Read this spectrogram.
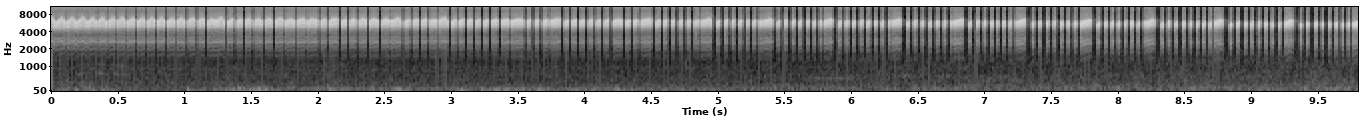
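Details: Cicadas singing vigorously in summer 2020: a dense, shrill, high buzz with a rapid pulsed texture, broken by brief dips that come more often toward the end.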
